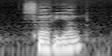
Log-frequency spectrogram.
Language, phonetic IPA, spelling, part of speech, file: Polish, [ˈsɛrʲjal], serial, noun, LL-Q809 (pol)-serial.wav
